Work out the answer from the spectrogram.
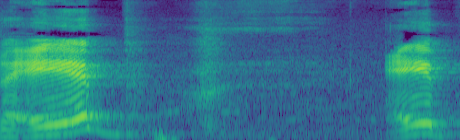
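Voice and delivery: loud shame on you; mock scolding. Real, not acted. Streamer telling viewers off loudly. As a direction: scold the chat half-jokingly.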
